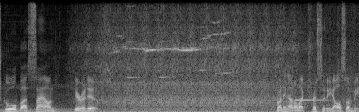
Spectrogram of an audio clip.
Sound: diesel bus in yard

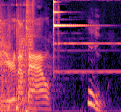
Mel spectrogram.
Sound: bell

